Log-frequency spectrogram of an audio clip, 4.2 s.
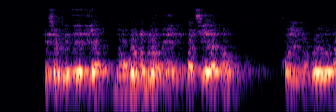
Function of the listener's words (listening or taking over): listening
